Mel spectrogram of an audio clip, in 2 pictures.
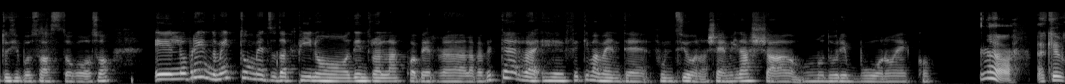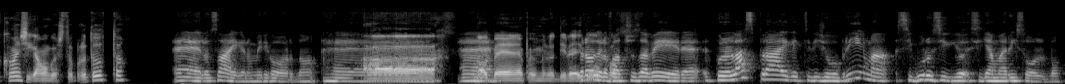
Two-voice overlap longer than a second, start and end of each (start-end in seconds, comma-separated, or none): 14.2-15.7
